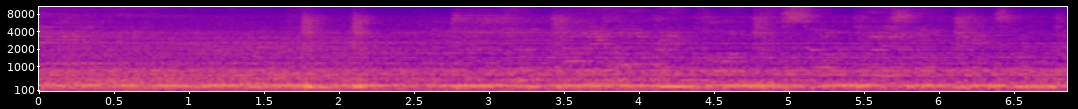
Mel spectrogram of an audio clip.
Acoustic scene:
cafe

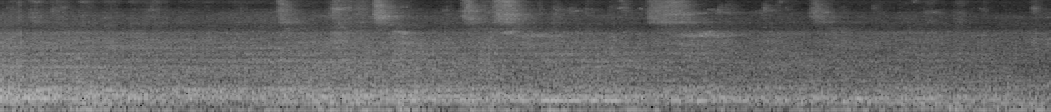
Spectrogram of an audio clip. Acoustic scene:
subway train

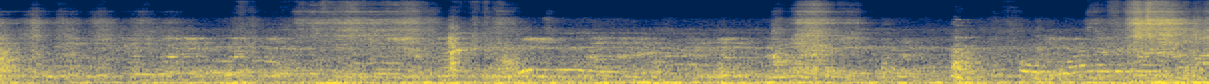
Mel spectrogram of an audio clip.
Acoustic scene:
restaurant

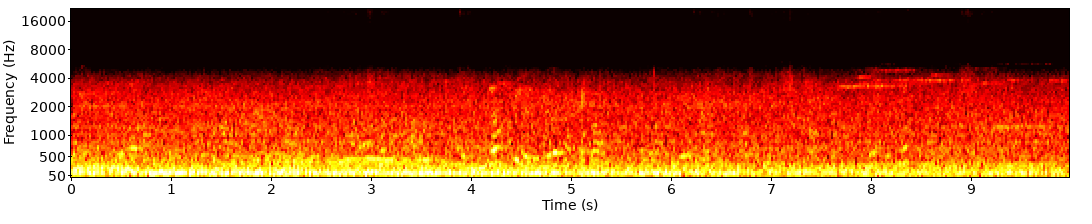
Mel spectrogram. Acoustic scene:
subway train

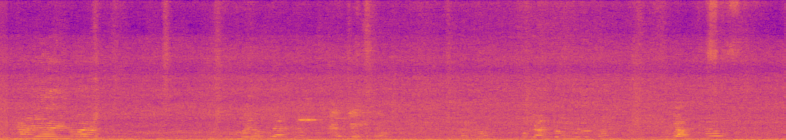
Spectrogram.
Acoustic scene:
bus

